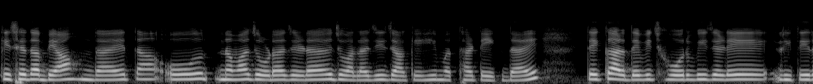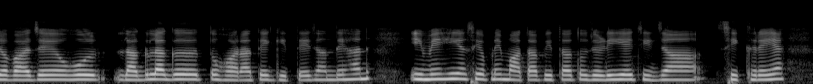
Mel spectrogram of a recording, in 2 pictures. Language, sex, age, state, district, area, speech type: Punjabi, female, 18-30, Punjab, Rupnagar, urban, spontaneous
